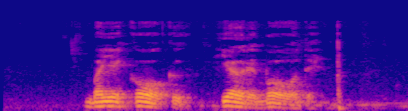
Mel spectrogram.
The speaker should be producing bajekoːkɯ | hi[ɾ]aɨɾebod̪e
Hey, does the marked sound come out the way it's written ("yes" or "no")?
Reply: no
